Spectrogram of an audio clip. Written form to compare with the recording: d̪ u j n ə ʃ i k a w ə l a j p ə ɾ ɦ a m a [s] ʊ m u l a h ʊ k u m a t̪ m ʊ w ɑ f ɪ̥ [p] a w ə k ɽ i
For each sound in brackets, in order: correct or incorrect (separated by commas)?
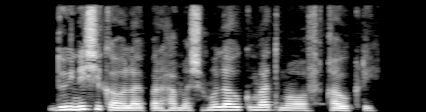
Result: incorrect, incorrect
